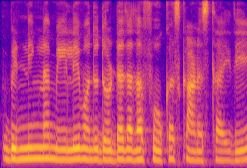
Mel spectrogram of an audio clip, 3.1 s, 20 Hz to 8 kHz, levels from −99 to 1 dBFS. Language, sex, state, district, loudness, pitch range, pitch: Kannada, female, Karnataka, Bidar, -16 LUFS, 170-185 Hz, 180 Hz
